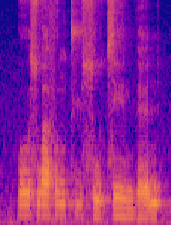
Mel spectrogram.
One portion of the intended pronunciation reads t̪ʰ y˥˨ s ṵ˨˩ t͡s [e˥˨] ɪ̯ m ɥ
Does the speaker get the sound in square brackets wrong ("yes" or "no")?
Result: no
